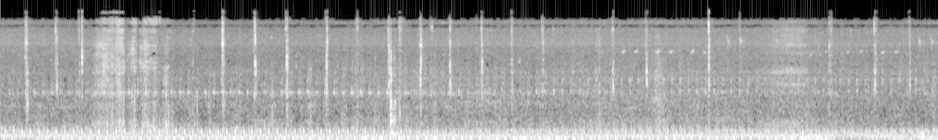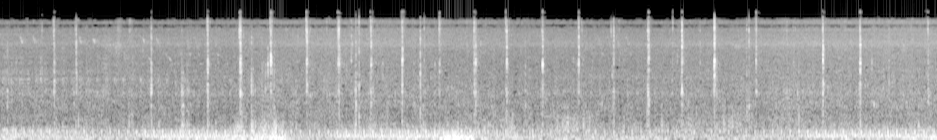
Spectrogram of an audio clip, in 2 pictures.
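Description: Close-up eating sounds: a man chewing and smacking his lips as he eats fish with his hands, giving many short wet clicks. Under them runs a low rumble, steady at first and then coming and going after about twelve seconds.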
